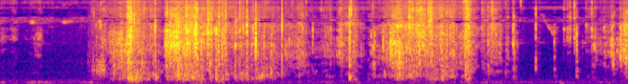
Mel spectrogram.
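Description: Dry leaves rustle and crackle as a hand pulls a mushroom from the ground.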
